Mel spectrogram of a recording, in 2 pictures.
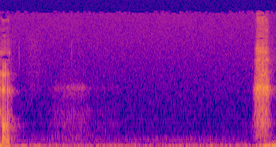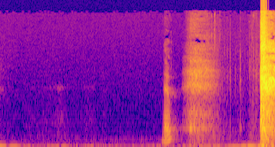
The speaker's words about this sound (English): I'm going to sneeze here.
